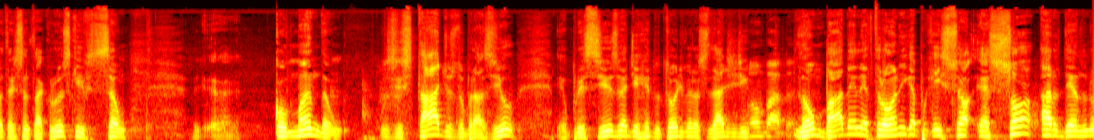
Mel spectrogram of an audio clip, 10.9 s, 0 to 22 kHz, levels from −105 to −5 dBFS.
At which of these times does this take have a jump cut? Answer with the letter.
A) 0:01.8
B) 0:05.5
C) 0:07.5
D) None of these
B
